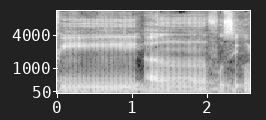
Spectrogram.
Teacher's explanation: یہاں جو مد ہے مد جائز ہے، یا مدہ کے بعد حمزہ دوسری کلمہ کے شروع میں ہے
